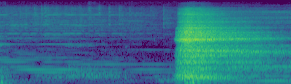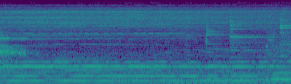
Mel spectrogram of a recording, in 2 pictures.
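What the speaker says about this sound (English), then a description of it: "Maybe releasing heat by breathing out through the mouth." A single slow breath let out through the mouth during a hatha yoga session, a soft airy rush that rises suddenly and fades gradually over a couple of seconds against quiet background music.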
